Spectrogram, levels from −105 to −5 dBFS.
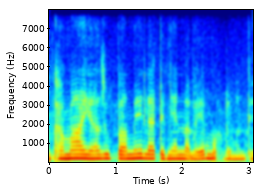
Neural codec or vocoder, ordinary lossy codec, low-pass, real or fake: codec, 16 kHz, 2 kbps, FunCodec, trained on Chinese and English, 25 frames a second; none; none; fake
